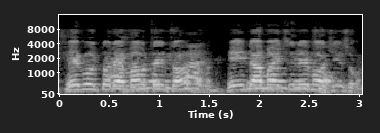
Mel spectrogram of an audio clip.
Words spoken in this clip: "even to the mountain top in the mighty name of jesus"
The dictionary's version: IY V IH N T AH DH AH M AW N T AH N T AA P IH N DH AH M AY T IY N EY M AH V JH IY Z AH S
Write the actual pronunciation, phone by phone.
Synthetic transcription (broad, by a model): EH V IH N T AH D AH M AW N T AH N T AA IH N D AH M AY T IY N EY M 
